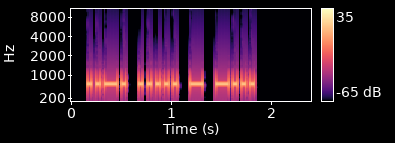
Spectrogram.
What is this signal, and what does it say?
Morse code, heard as a keyed tone, about 27 wpm, 700 Hz. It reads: F5TB
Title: DXCC-100 Call Signs - 4 Characters - 28wpm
